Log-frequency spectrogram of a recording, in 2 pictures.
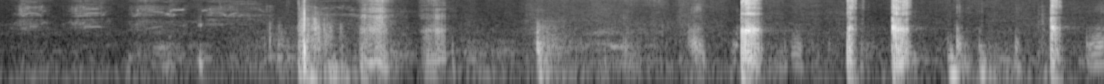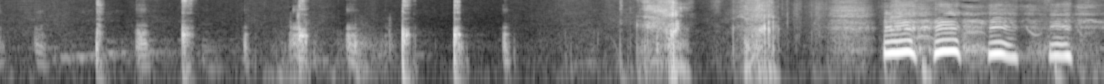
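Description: A man laughing hard: a long run of short, breathy bursts of stifled laughter, breaking into high-pitched open laughter about ten seconds in.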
